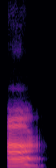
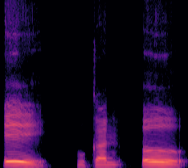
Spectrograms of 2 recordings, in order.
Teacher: sempurnakan sifat dari Hamzah dia punya sifat syiddah maka jelas ya kuat ya A nah begitu Bukan e bukan e ya tapi a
